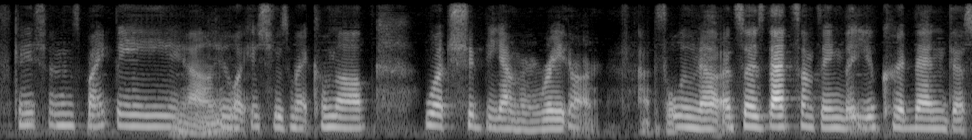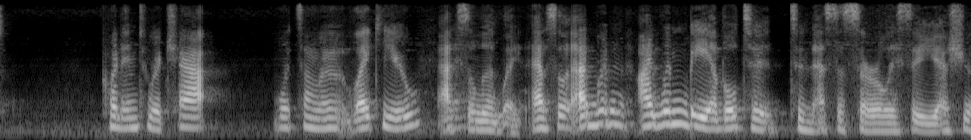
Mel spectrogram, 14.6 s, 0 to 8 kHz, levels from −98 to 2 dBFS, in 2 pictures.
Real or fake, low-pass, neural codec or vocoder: fake; 7.2 kHz; codec, 24 kHz, 0.9 kbps, WavTokenizer, medium music audio release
